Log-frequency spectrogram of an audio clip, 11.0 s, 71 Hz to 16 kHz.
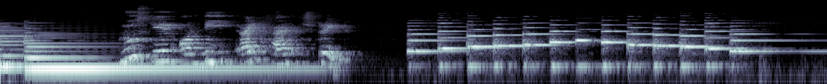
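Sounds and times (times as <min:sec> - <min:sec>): keyboard piano playing a scale: 0:00.0 - 0:04.0, 0:05.4 - 0:11.0.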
